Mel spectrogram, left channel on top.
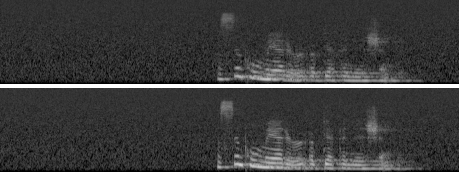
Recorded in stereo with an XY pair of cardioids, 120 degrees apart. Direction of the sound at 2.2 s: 40° right.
